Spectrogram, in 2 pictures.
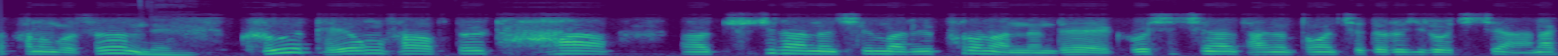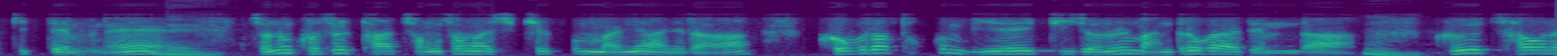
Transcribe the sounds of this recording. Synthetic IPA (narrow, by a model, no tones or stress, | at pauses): kʰanɯnɡʌsʰɯnkɯte̞joŋsʰaʌp̚t͈ɯɭta | t͡ɕʰud͡ʑinɦanɯnɕʰiɭmaɾiɭpʰuɾʌnanːɯnde̞kɯɡʌɕʰit͡ɕinansʰaɲʌntʰoŋant͡ɕe̞de̞ɾoiɾwʌd͡ʑid͡ʑianat̚k͈it͈e̞mune̞t͡ɕʌnɯnkɯʌsʰɯɭtat͡ɕʌŋsʰʌŋɦaɭɕʰi̥kʰiɭp͈unmaɲiaɲiɾakɯɡʌbodat͡ɕ͈ʰok͈ɯmːiepid͡ʑʌnɯɭmandɯɾʌɡajadwe̞midakɯt͡ɕʰawʌn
